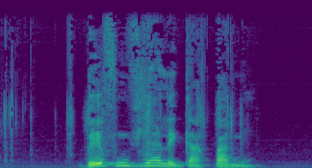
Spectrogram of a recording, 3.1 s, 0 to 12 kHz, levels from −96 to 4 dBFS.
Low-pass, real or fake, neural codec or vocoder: 10.8 kHz; real; none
